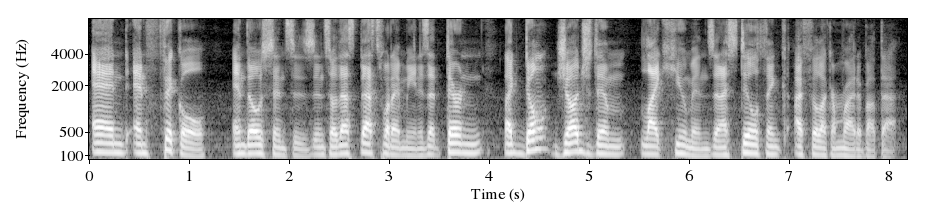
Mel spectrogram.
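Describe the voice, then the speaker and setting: A man's voice: mid-range voice, normal speed, few pauses. A man talking casually on a podcast panel, rambling with lots of restarts and fillers. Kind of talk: casual chat.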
